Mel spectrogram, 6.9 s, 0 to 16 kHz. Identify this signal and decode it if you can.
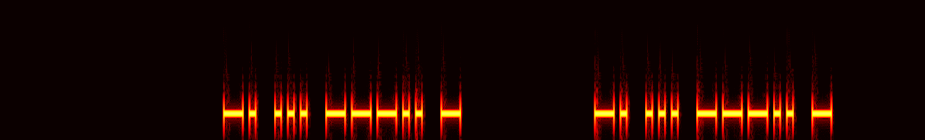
Morse code, heard as a keyed tone, about 25 wpm, 700 Hz. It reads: NS8T NS8T
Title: USA Call Signs - 4 Characters - Repeated 2x - 25wpm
